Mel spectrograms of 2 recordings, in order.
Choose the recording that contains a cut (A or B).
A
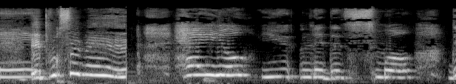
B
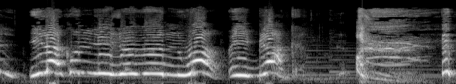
A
